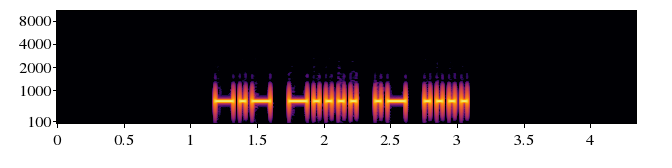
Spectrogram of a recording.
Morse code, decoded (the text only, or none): K6AH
